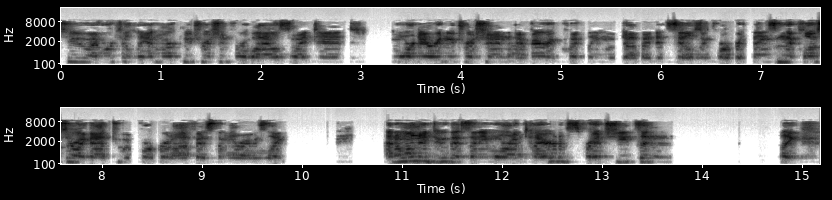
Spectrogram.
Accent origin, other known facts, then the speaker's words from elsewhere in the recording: Madison, Wisconsin, United States; I grew up in Madison, Wisconsin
